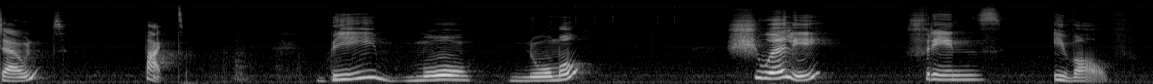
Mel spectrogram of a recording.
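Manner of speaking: slow, deliberate delivery. Asked to repeat a sentence so the listener can write it down: saying it slowly. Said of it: "maybe you say it slowly".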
